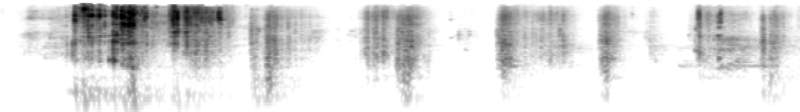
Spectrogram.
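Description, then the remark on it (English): Loud crunching of crisp Dorito chips with sour cream being bitten and chewed, with a burst of dense crackles followed by several shorter, evenly spaced crunches. No one speaks. “Okay, it's described as a perfect combination of crunch and pops.”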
